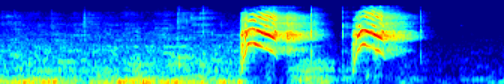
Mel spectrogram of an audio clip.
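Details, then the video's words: A green rose-ringed (ringneck) parakeet gives two loud, harsh, shrill chirps about half a second apart, after a low background rumble. "Ringneck parrot chirping sound"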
